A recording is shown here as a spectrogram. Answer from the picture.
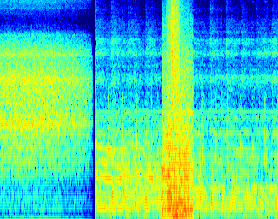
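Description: An edited-in sound effect for a sponsor-logo animation: a steady hissing whoosh that cuts off about a second and a half in. Drum-led music then returns, and a loud boom-like crash lasting about half a second hits about two and a half seconds in.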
